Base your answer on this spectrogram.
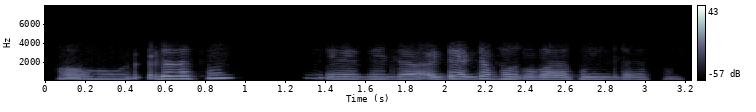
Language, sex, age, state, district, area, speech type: Odia, female, 60+, Odisha, Boudh, rural, conversation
